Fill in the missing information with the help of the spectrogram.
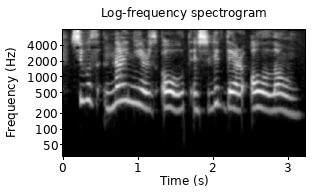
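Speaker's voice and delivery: loud, lively storytelling voice; story narration. Acted. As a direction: read it out like a bedtime storybook. Reads the Pippi story aloud.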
